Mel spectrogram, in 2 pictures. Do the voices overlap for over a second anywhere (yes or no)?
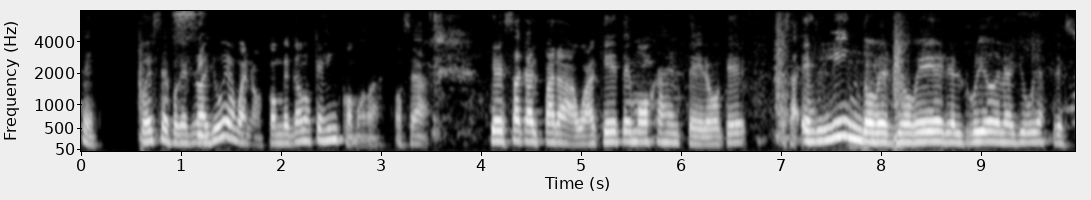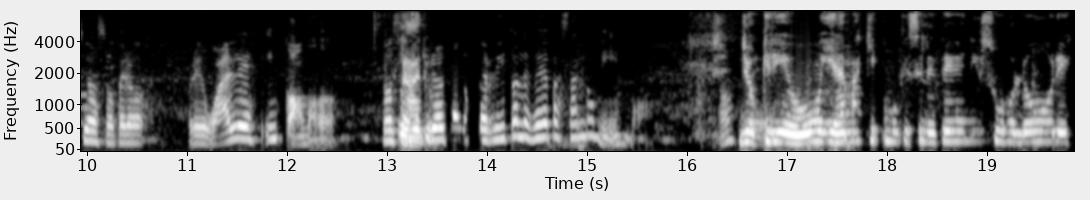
no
